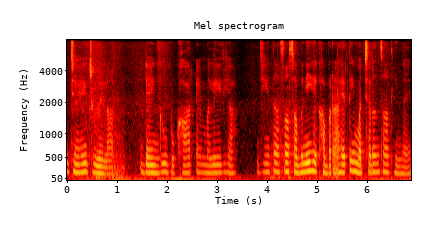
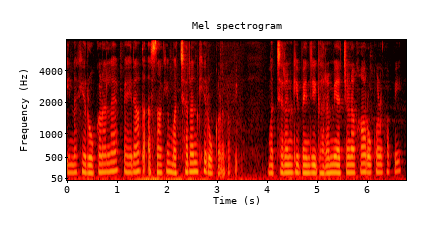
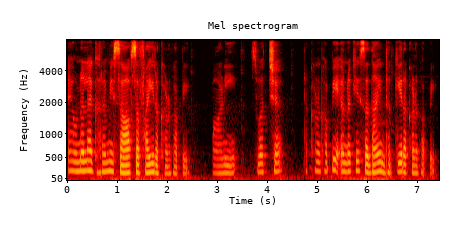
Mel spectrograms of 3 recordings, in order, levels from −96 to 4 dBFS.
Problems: none marked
